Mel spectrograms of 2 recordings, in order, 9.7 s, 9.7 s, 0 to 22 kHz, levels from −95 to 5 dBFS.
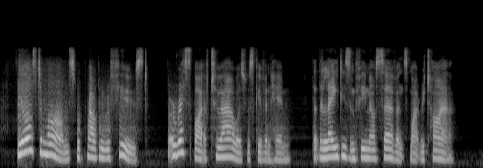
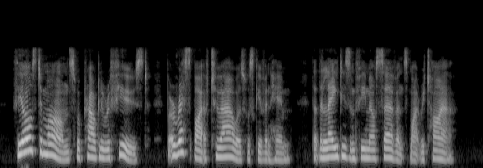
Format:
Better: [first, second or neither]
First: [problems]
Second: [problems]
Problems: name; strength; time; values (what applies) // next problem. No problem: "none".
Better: second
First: noise reduction (neural mask model RNNoise)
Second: none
